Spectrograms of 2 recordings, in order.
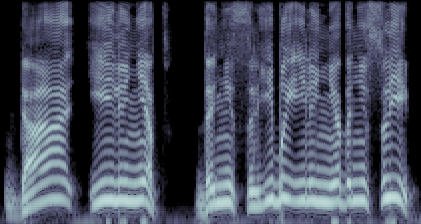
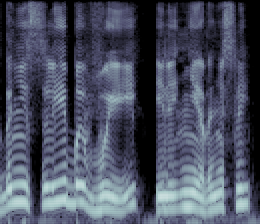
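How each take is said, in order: First: High-pitched, drawn-out cry; shouted demand. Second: Higher, pointed question; continued questioning. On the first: Verkhovensky demands the lame man's answer, crying out. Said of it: "крикнул Верховенский". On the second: Verkhovensky turns to the major, questioning pointedly. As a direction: put the question pointedly, less cried out. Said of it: "продолжал Верховенский". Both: A narrator's reading.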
